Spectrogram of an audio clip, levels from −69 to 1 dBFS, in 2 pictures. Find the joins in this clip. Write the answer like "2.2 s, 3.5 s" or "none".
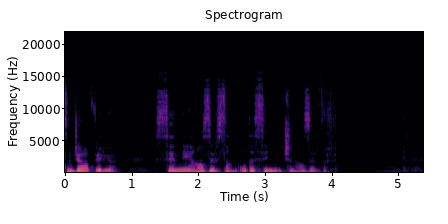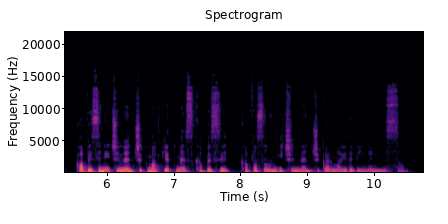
none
